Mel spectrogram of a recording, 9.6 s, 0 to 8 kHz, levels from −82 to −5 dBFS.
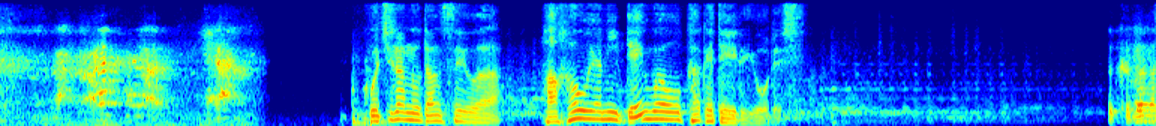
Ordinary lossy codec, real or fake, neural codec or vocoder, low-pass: none; fake; codec, 16 kHz, 1.1 kbps, Voila-Tokenizer; 7.2 kHz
